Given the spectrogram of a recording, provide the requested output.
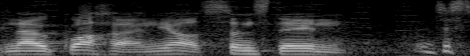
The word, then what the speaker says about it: Kwagga: So Kwagga.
